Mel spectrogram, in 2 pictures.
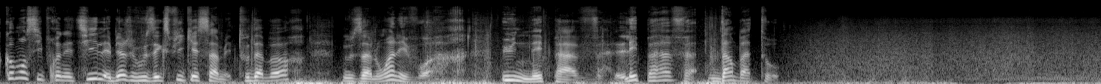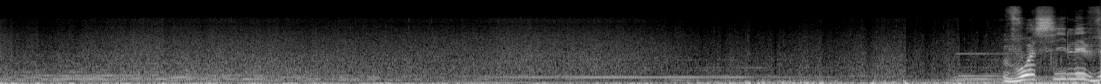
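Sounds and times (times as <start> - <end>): wind buffeting microphone: 1.1 - 21.0
waves washing up sandy beach: 7.8 - 21.5
soft background music: 9.5 - 22.0.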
